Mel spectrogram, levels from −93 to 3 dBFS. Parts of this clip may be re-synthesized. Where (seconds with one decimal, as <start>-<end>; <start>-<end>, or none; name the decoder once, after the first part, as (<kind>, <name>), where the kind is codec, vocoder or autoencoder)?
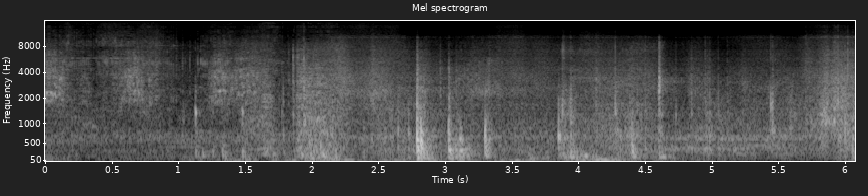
2.2-6.1 (autoencoder, DAC-VAE)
